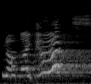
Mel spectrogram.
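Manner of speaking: loud, high indignant cry; affronted little mouse; shrill, passionate. A narrator's reading. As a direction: squeal it in outrage, rising at the end. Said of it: "in a shrill, passionate voice".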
